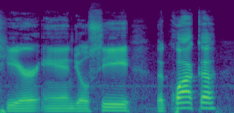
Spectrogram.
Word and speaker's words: Quokka: Quokka is how it's pronounced.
